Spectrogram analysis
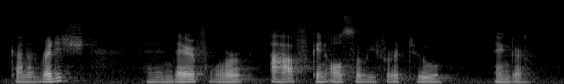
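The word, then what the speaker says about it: אף: Okay, this would be the f, because there is no dagesh in it. So the sound here would be af. Remember, aleph is a silent letter, and the meaning of af means nose.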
